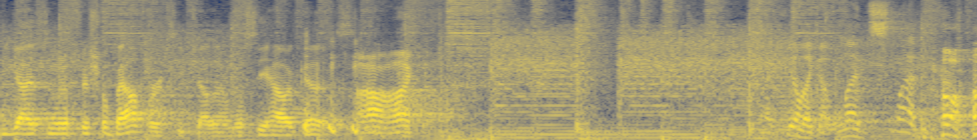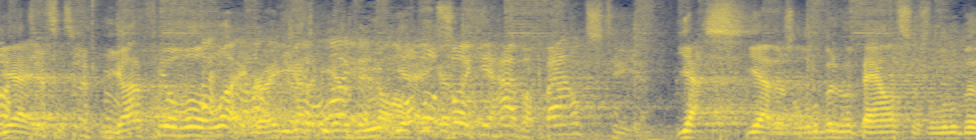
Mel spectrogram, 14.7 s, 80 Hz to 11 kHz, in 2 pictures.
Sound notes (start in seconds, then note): 2.0 laughing; 6.9 laughter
